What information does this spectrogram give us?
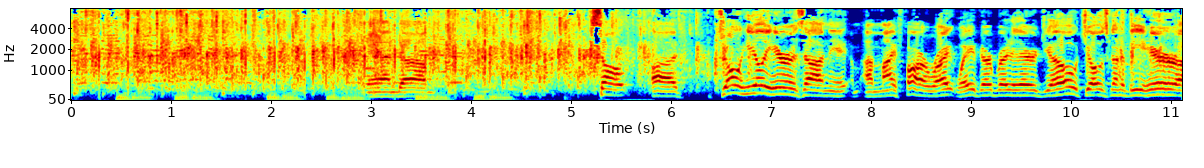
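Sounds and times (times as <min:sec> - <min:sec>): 
audience applause: 0:00.0 - 0:07.2
speech: 0:03.0 - 0:03.8, 0:05.3 - 0:11.1.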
